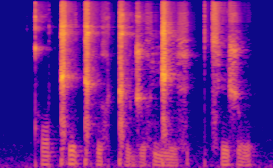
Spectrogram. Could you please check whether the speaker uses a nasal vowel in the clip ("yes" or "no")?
no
